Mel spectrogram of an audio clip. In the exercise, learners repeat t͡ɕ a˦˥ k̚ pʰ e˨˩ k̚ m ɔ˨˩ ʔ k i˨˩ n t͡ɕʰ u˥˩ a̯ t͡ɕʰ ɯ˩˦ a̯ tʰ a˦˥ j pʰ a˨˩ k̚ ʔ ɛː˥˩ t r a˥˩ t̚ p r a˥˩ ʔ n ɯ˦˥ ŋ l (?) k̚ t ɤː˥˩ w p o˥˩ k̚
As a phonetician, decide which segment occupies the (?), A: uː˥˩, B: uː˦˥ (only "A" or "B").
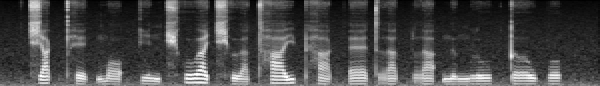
B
